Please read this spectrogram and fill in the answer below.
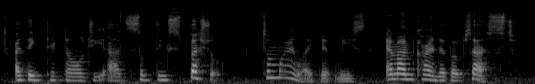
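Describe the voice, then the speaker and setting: A woman talks with lively intonation and vocal fry. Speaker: teacher's college student. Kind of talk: scripted reflection for a class assignment.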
